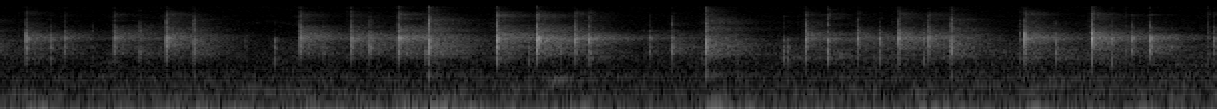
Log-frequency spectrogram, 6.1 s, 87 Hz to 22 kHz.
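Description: A compact Neo70 mechanical keyboard with an aluminum case and plate, foam-filled, with hollow ABS plastic keycaps, sits on a desk mat while fingertips of both hands type with steady key presses. Quick bright clicky taps with a faint low thud underneath come at an unhurried pace, each dying away almost at once.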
